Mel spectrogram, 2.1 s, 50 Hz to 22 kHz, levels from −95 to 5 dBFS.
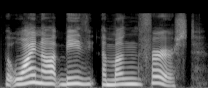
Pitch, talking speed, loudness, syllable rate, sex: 245 Hz, 200 wpm, -17 LUFS, 4.4 syllables/s, female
